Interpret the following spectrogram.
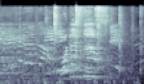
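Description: A group of young children talking and calling out at once, several high voices overlapping.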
